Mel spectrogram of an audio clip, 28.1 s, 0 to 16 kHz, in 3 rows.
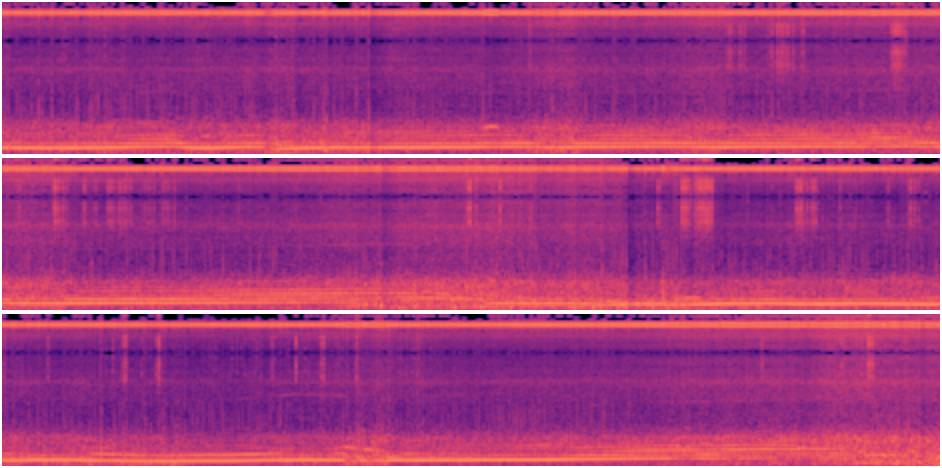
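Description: Mitsubishi 3000GT's V6 engine pulling hard at high revs as the car is driven on a snow-covered track, its pitch wavering up and down with the throttle. About halfway through it drops and falters briefly, then climbs again, and it dips once more near the end.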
